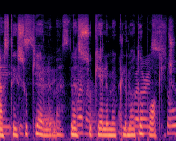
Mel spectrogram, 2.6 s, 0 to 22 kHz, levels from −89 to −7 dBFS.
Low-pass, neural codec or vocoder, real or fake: 14.4 kHz; none; real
